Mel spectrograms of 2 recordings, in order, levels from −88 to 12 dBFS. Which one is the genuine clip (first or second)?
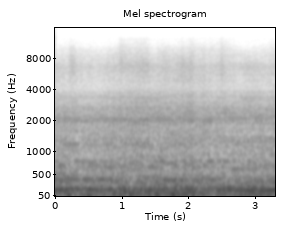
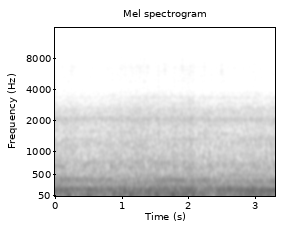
second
